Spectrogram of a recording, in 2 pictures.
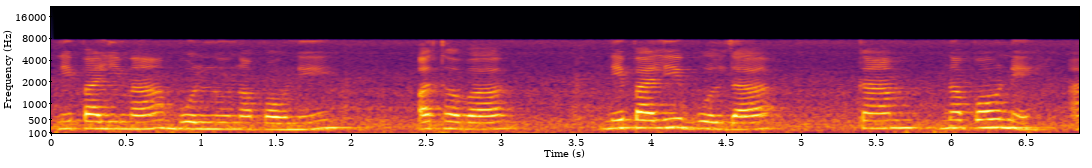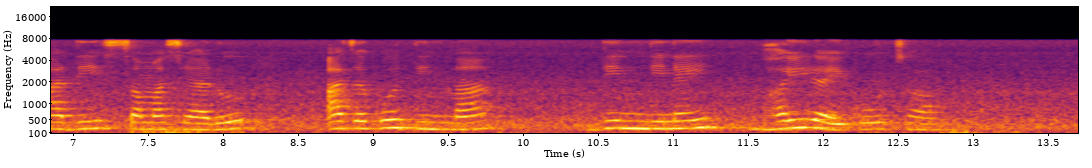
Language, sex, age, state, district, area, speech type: Nepali, female, 18-30, West Bengal, Darjeeling, rural, spontaneous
